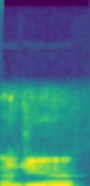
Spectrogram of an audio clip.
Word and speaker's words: Undria: Like it's pretty much going in the same way that Undria, did I pronounce it right, by the way? Undria?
